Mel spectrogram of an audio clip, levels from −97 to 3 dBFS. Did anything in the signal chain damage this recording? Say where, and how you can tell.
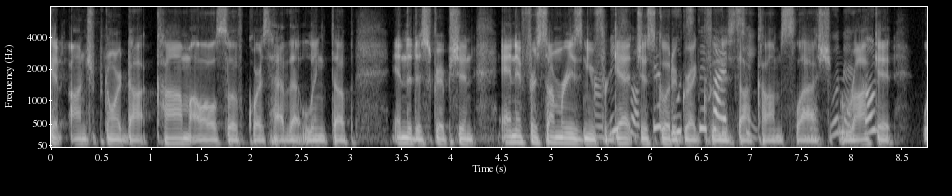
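No, nothing in the signal chain damaged this audio.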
